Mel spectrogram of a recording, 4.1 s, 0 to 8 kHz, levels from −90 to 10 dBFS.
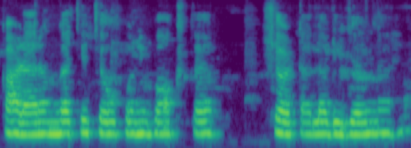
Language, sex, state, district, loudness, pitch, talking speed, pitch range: Marathi, female, Maharashtra, Washim, -16 LUFS, 205 Hz, 115 wpm, 200-210 Hz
